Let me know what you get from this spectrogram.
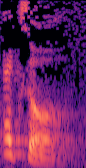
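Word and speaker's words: Exo (ἔξω): Now, the word outsiders, interestingly, comes from a simple Greek word, exo. Exo. Now, sometimes I write these things, but it is E-X-O. That O is a long O in the Greek.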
